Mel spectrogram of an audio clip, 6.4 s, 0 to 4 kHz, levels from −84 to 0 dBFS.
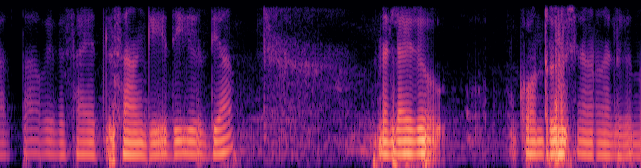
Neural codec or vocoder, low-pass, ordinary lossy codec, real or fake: vocoder, 22.05 kHz, 80 mel bands, Vocos; 3.6 kHz; none; fake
